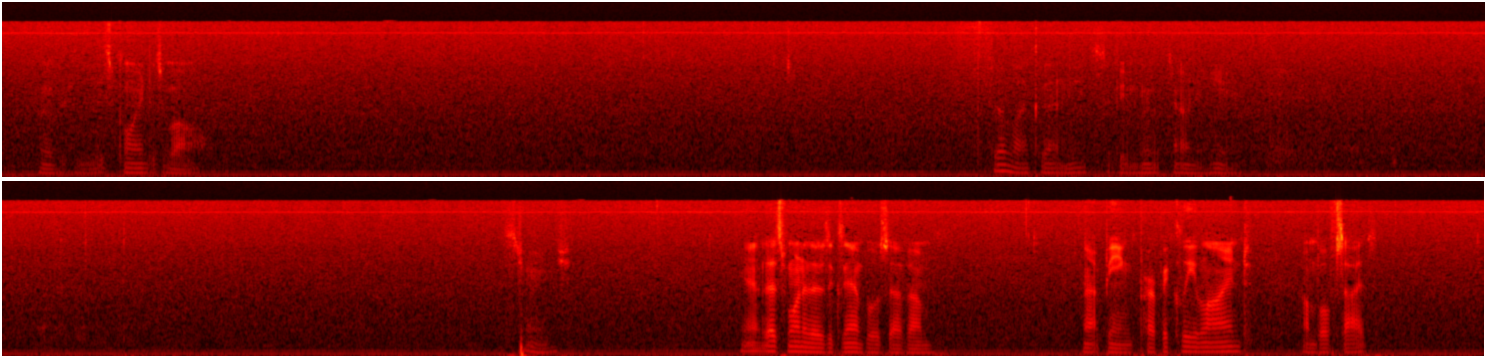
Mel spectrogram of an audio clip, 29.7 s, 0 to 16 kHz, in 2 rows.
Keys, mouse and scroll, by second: 8.3 g, 16.2 g, 22.0 click, 22.8 g.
